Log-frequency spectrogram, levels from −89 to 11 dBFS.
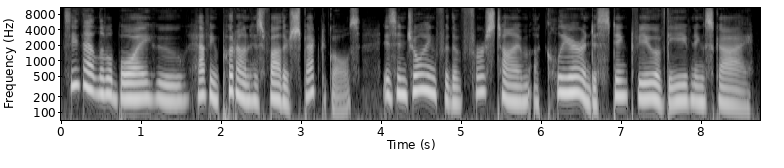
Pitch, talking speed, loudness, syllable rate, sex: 190 Hz, 180 wpm, -16 LUFS, 4.3 syllables/s, female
